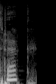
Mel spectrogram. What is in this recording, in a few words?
"trek", Dutch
